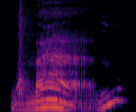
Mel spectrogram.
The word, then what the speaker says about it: man: So man, one person is pronounced with the sound that's similar to a long r. Man. Man. It's the same sound that we've got in the words bad or dad.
